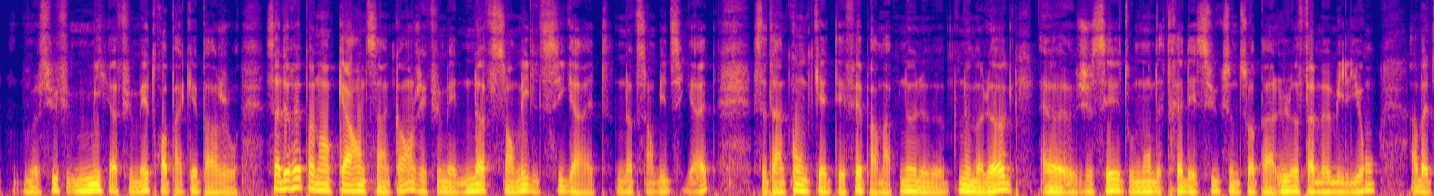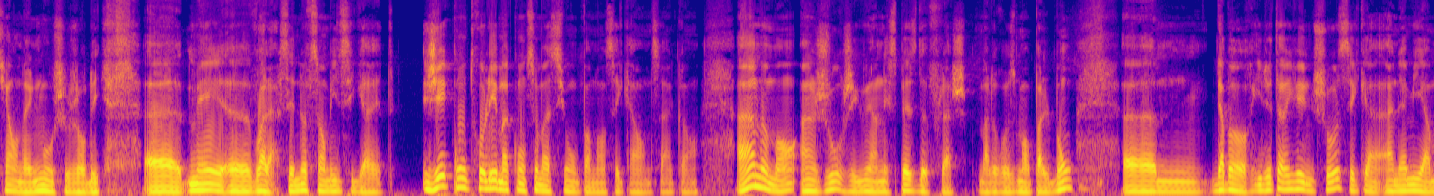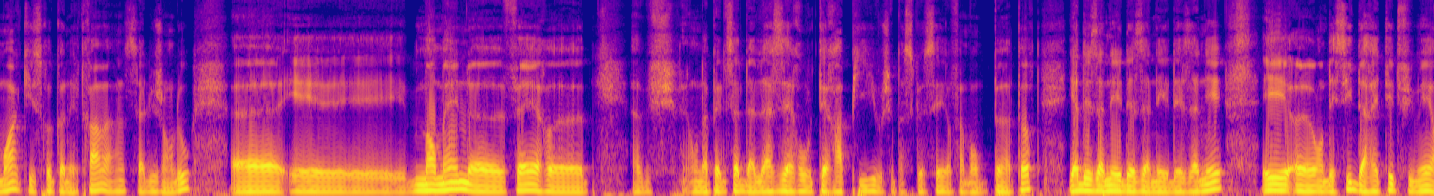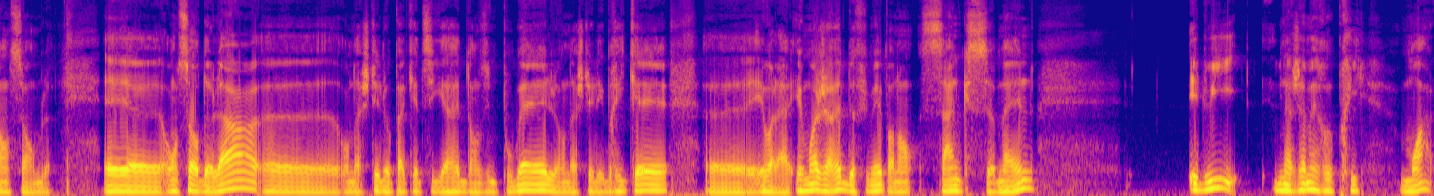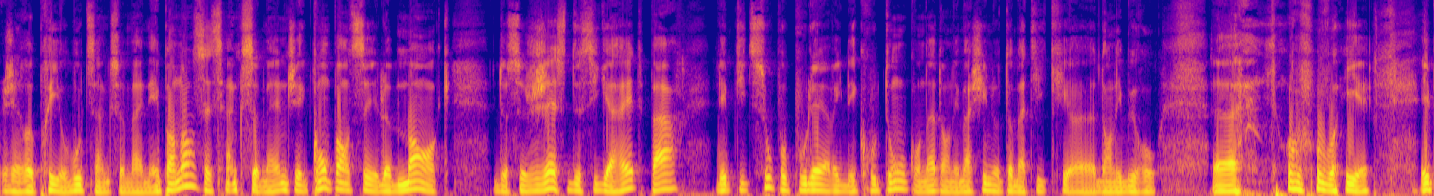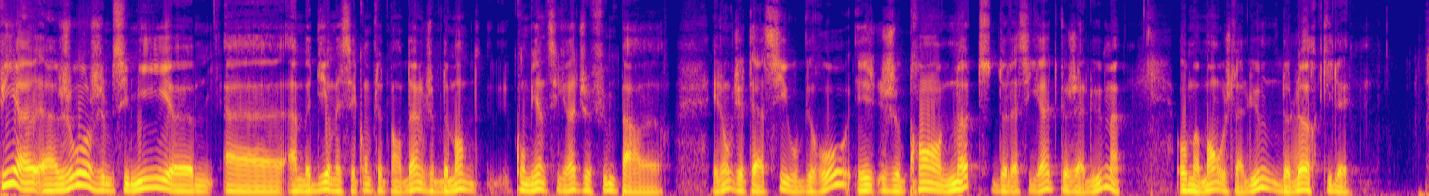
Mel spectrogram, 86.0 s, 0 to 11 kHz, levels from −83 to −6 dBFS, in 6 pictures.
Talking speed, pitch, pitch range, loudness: 200 wpm, 95 Hz, 85-105 Hz, -12 LUFS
